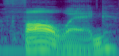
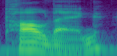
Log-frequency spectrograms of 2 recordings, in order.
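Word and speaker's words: thalweg: it should be pronounced fallweg t-h-a-l-w-e-g but it is typically pronounced talveg the podcast away with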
